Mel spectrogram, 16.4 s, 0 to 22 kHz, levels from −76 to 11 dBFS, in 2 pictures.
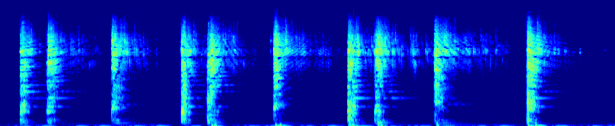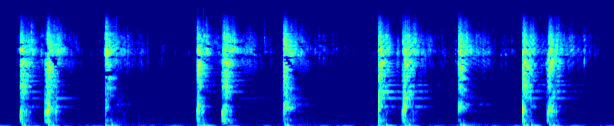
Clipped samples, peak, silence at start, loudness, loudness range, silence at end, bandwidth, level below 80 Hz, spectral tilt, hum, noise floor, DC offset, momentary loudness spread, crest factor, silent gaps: under 0.1%; -2 dBFS; 0.25 s; -22 LUFS; 2 LU; 0.35 s; 17 kHz; -54 dBFS; 1 dB/octave; none; -62 dBFS; under 0.1%; 20 LU; 24 dB; none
